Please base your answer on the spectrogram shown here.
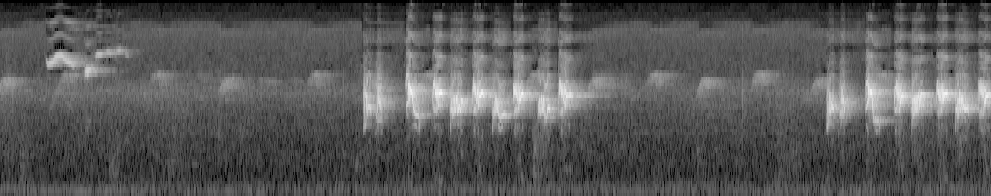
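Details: Orange-headed thrush in contest-style song, pouring out rapid strings of chattering, buzzy whistled notes in two long bursts, after a few faint high notes at the start, over a quiet low hum.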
